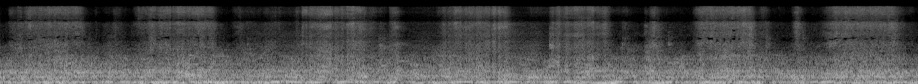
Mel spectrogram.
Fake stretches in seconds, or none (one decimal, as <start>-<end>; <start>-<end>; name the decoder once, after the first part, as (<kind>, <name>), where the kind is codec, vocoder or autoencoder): 2.7-6.1 (codec, DAC)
